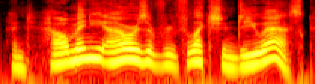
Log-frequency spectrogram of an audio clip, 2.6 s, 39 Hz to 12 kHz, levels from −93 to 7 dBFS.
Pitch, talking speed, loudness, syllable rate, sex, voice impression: 170 Hz, 205 wpm, -15 LUFS, 5.0 syllables/s, male, very masculine, very middle-aged, very thick, slightly tensed, very powerful, slightly dark, soft, clear, fluent, raspy, cool, very intellectual, refreshing, sincere, very calm, mature, friendly, reassuring, very unique, slightly elegant, wild, sweet, lively, kind, modest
